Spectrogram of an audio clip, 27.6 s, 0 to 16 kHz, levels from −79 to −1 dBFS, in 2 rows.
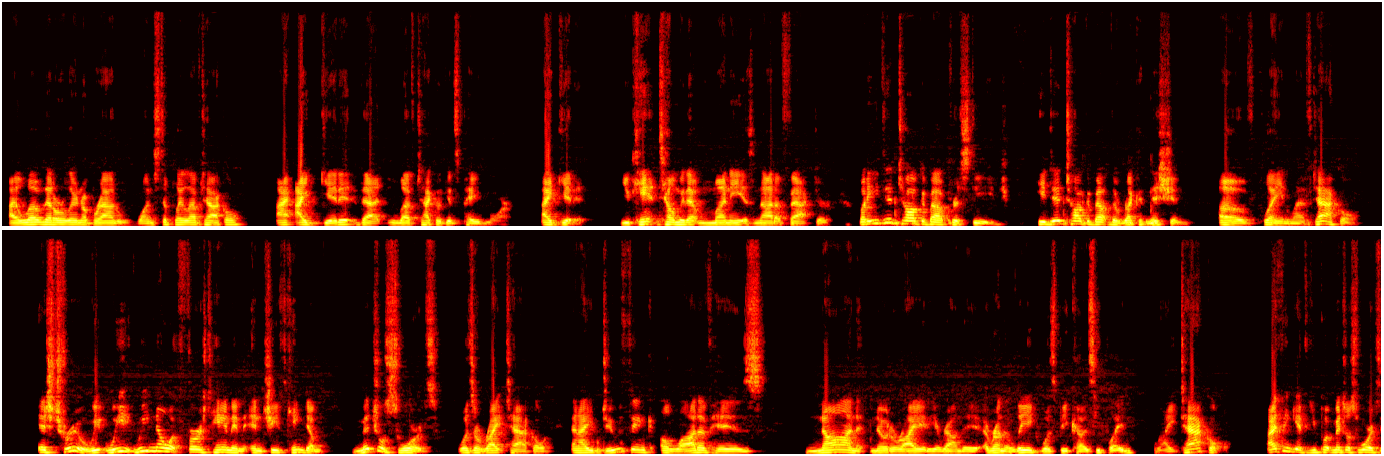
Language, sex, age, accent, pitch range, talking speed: English, male, 20-39, American, 125-155 Hz, 205 wpm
